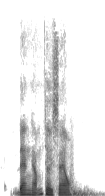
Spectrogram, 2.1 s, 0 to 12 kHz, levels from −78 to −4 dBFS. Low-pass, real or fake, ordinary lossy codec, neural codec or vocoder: 10.8 kHz; real; AAC, 48 kbps; none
